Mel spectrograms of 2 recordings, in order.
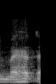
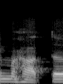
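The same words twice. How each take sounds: First: ਮਹਤ without the doubled consonant; wrong reading. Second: ਮਹੱਤ with a doubled ਤ; doubled consonant. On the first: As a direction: say ਮਹਤ with a single, undoubled ਤ. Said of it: "ਇਹਨੂੰ ਮਹਤ ਨਹੀਂ". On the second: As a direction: hold the ਤ in ਮਹੱਤ as a geminate. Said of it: "ਅਦਕ ਦੇ ਨਾਲ ਉਚਾਰਨ ਕਰਨਾ". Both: Shown as a demonstration.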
